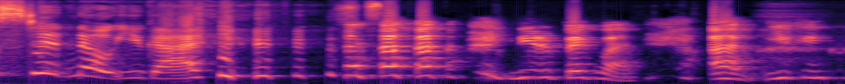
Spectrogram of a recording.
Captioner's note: laughing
